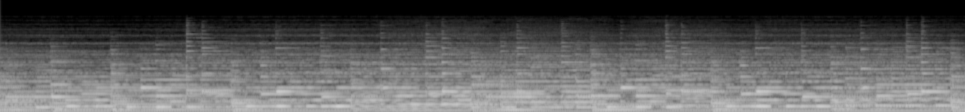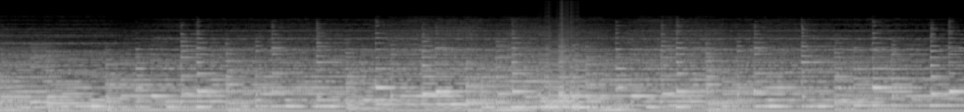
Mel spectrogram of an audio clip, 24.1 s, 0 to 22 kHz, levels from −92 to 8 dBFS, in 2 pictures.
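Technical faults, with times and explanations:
18.79 to 19.31 s: robotic sound from repeated short buffers. The sound becomes a stiff, metallic buzz at 100 Hz. New audio likely arrived too slowly. A stretch of about 10 ms was replayed in its place, fixing that pitch. Most of this span is repeats.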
